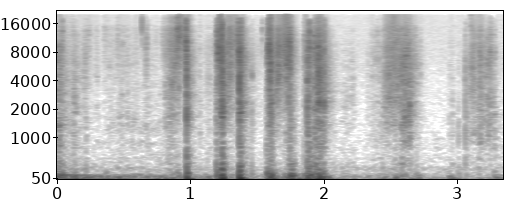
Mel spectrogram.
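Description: Oracle cards being shuffled for a card reading, a brief run of soft riffling and flicking bursts, close and fairly quiet, with no talking over it.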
